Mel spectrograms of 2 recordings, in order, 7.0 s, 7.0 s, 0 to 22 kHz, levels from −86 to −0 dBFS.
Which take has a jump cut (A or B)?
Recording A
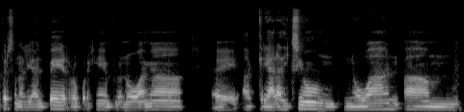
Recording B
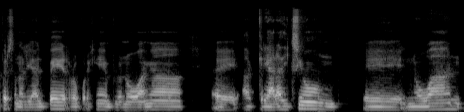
A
